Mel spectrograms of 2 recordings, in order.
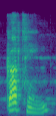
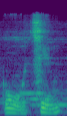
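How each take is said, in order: First: The word ends with a 'ting' sound. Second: The word ends with a 'chin' sound. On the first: The speaker calls it wrong. "all kind of weird uh, pronunciation" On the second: The speaker calls it right. "the proper way to pronounce this is"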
